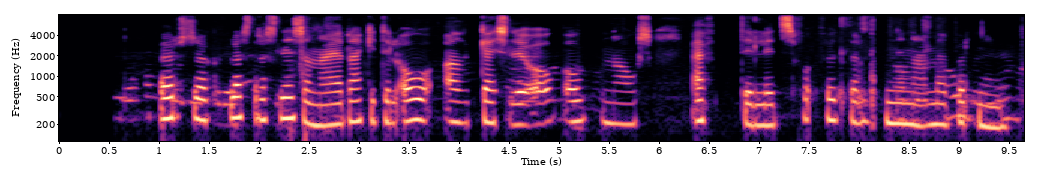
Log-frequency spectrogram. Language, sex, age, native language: Icelandic, female, 18-19, Icelandic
